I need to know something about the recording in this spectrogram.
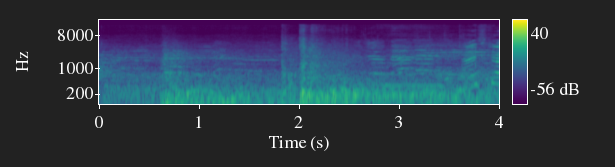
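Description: Gymnast landing a balance-beam dismount on the mat: a single sharp thud about halfway through, over the steady murmur of voices in a large arena hall. A voice starts calling out near the end.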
